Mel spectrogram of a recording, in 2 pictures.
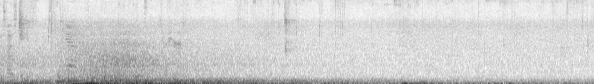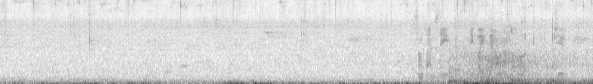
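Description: Wind blows in gusts across the microphone outdoors.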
